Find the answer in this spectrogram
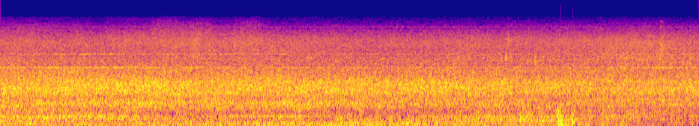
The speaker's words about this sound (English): This is freaky. It's raining here, but there's no severe thunderstorms or anything. It's just a light rain and this noise.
